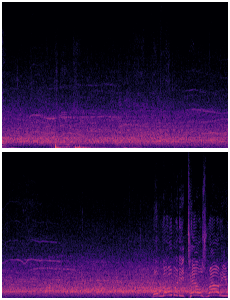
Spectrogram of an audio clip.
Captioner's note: crowd cheering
